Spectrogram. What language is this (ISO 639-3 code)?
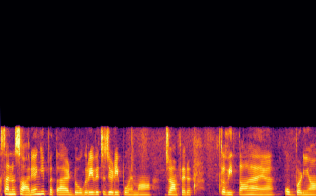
doi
